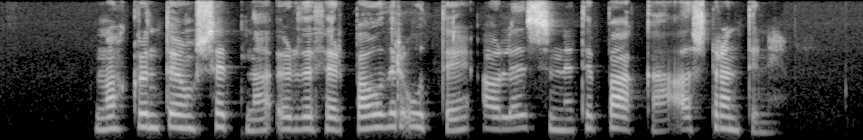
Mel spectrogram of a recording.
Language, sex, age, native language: Icelandic, female, 30-39, Icelandic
